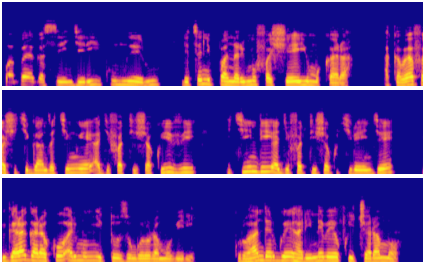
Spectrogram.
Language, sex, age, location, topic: Kinyarwanda, male, 18-24, Kigali, health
